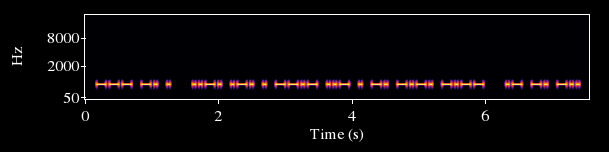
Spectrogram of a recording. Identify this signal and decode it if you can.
Morse code, heard as a keyed tone, about 25 wpm, 600 Hz. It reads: ONE FREQUENCY AND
